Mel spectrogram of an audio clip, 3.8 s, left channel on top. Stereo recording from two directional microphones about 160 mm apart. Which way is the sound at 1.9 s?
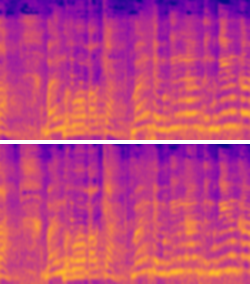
25° left (ahead or behind).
